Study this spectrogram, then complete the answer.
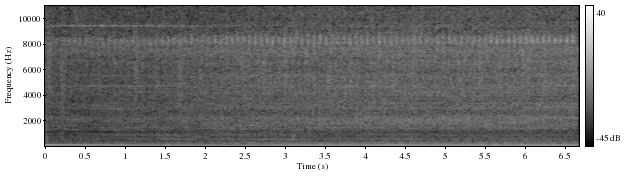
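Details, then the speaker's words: Honda K24-swapped Toyota Camry, turbo conversion with newly built exhaust, first start-up, heard from under the car at idle: faint irregular puffing tick from a leaking exhaust flange, not the welds; several flanges leaking, to be rechecked after heat cycles. "That flange is leaking. Good start, but it is actually the flange and not my welding, which is nice."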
